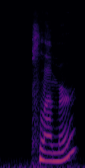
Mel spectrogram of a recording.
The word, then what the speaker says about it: plumber: The consonants MB together say only M. For example, we just say plumber, plumbing, climb, climbing.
